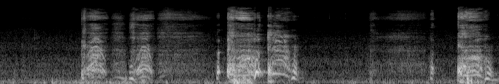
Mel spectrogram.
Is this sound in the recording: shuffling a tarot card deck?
no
